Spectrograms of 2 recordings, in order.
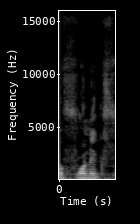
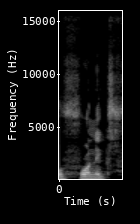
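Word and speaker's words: Phoenix: आएंगे उठके और बोलेंगे फोनिक्स फोनिक्स वो पी एच जो है ना उसके बाद ओ है तो पी एच के बाद जो ओ है ना वो ओ साइलेंट है तो फोनिक्स फोनिक्स मत करिए फिनिक्स है उसका नाम तो ये जो है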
